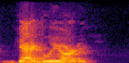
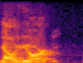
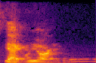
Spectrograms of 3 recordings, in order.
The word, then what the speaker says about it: Gagliardi: It's Italian, and the Italians would pronounce it Gagliardi, but it's Gagliardi.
